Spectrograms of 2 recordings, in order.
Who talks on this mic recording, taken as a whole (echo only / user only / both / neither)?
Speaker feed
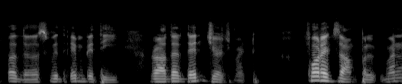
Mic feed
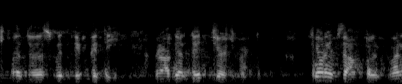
echo only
